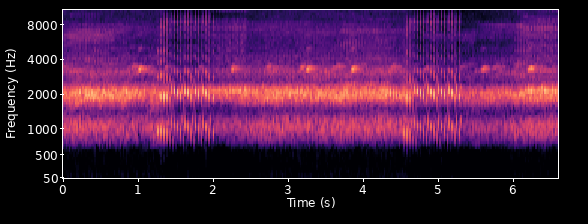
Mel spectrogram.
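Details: Gray treefrog (Hyla versicolor) mating call from a New Hampshire swamp: two separate rapid pulsed trills, each lasting under a second, about three seconds apart, over a continuous droning chorus.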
